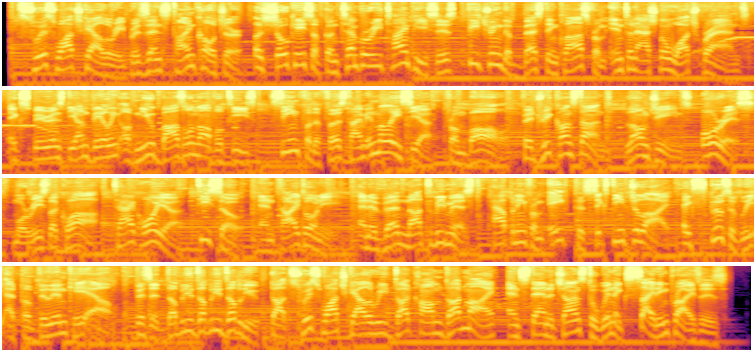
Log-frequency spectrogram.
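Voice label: English Suave; Valiram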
